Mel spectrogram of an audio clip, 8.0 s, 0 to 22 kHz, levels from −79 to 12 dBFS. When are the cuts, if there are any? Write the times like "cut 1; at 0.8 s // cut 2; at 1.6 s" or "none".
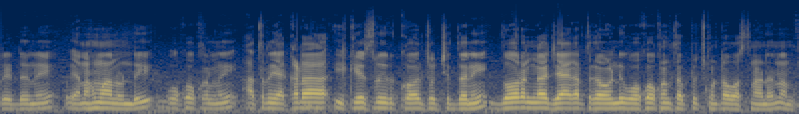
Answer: none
